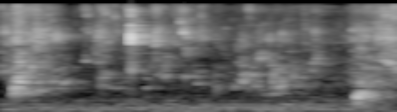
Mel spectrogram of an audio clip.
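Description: Water sloshes in a bath laced with bath salts, lavender essential oil and bubbles: soft, continuous swirling and lapping, fairly faint, with a small splash early on and another toward the end.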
